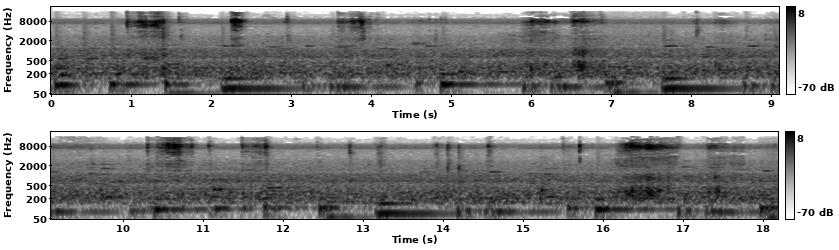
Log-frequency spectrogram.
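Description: Background music with a low bass line changing every second or two. Over it come a dozen short, scattered eating sounds: a metal fork scraping a baking tray and spaghetti being slurped.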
